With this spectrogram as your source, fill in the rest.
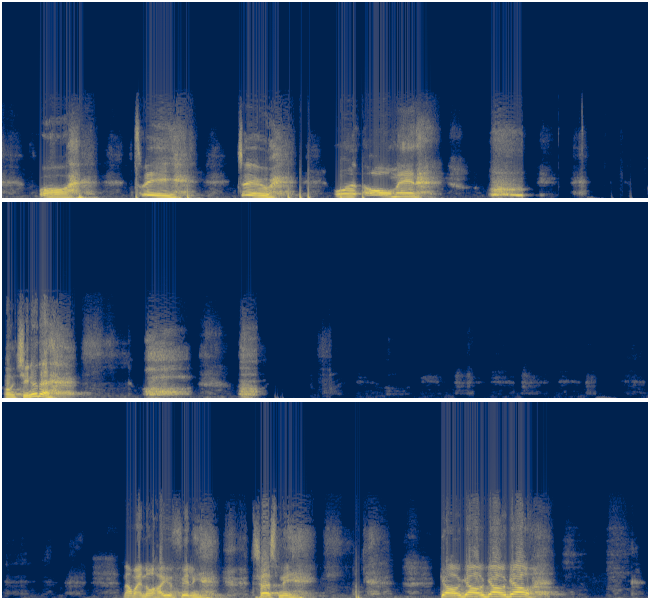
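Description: A man speaks with energy into a microphone.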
